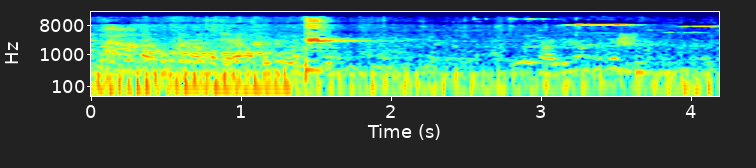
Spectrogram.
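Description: Indistinct voices calling out over a steady low rumble, with one sharp click about a second and a half in.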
